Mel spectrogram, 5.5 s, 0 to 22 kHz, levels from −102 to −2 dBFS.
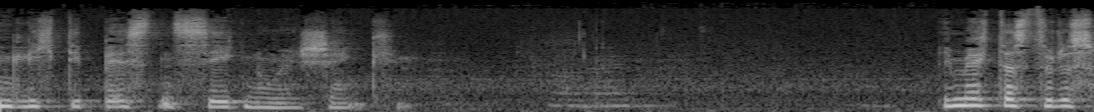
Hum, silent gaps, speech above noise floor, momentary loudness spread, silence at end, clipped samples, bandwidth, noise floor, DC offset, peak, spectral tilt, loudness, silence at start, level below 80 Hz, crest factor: none; none; 28 dB; 23 LU; 0 s; under 0.1%; 17.5 kHz; -61 dBFS; under 0.1%; -18 dBFS; -3 dB/octave; -33 LUFS; 0 s; -72 dBFS; 18 dB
